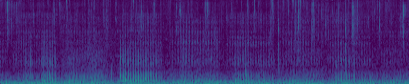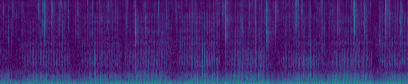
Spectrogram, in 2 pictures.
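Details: Low, steady purring of a cat with a regular breathing pulse, overlaid by the crackle and snap of a fireplace; a brief louder rustle near the two-second mark.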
